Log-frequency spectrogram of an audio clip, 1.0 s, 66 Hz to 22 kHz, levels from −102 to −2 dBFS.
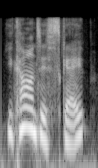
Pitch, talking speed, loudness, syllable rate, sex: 210 Hz, 185 wpm, -16 LUFS, 5.6 syllables/s, female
